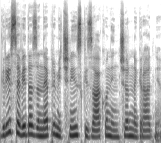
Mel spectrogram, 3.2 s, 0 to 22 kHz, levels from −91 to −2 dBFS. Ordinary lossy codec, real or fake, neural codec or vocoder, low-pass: none; real; none; none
